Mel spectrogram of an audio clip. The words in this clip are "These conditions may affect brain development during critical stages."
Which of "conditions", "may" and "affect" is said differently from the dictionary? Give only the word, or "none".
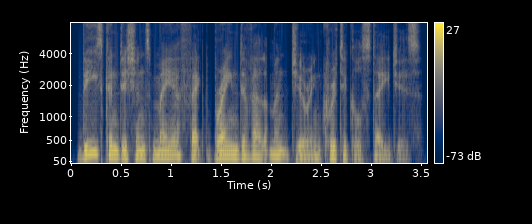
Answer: none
